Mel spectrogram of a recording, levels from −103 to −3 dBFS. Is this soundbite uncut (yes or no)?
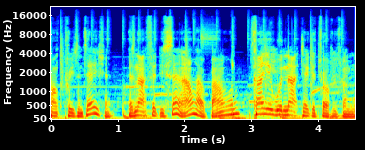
no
